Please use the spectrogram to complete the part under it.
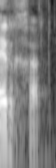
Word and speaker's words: Earhart: Gerhardt, perdón, por la e-, pronunciación. Emilia Earhart.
